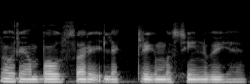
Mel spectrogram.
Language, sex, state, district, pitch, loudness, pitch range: Hindi, male, Jharkhand, Deoghar, 115 Hz, -17 LUFS, 115-120 Hz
